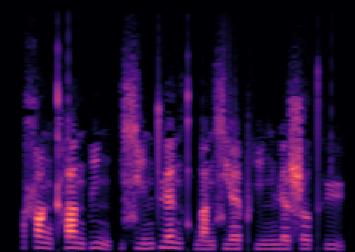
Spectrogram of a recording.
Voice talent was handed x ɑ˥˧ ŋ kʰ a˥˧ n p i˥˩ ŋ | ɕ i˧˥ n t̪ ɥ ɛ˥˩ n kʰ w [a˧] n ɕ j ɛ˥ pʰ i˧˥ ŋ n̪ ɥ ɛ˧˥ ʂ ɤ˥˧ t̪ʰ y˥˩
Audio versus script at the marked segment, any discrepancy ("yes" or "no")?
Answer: yes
